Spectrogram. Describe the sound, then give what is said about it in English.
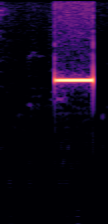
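Voicemail tone before a message is recorded: a single steady, mid-pitched electronic beep lasting under half a second, loud and clean against near silence. “Kindly leave your name and number at the end of the tone. Thank you. At the tone, please record your message.”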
